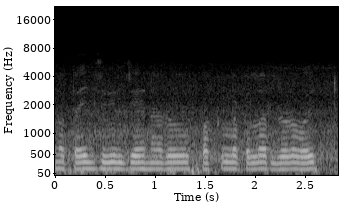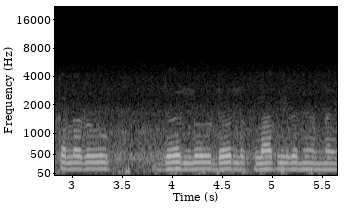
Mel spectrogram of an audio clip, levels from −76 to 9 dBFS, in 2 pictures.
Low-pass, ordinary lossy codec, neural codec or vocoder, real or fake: 7.2 kHz; none; none; real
